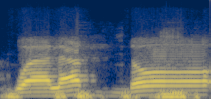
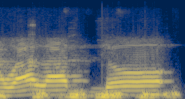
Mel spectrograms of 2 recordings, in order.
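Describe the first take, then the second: First: The consonant is a heavy, emphatic dhad. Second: The consonant is a light tongue-tip d. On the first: The speaker calls it right. "tapi do, walad do" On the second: The speaker calls it wrong. "bukan walad do"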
